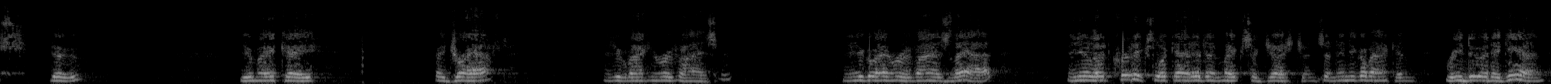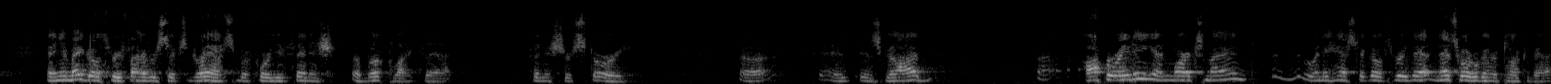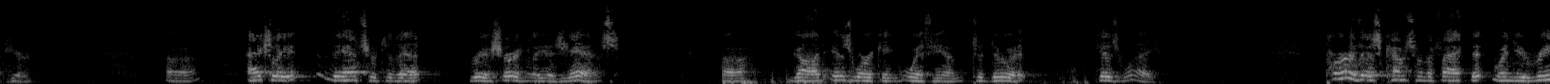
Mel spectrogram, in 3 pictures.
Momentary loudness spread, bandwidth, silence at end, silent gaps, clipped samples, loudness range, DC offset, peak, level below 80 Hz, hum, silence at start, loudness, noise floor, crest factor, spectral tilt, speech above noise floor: 14 LU; 16 kHz; 0 s; none; under 0.1%; 8 LU; under 0.1%; -18 dBFS; -64 dBFS; none; 0 s; -36 LUFS; -73 dBFS; 18 dB; -5.5 dB/octave; 37 dB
